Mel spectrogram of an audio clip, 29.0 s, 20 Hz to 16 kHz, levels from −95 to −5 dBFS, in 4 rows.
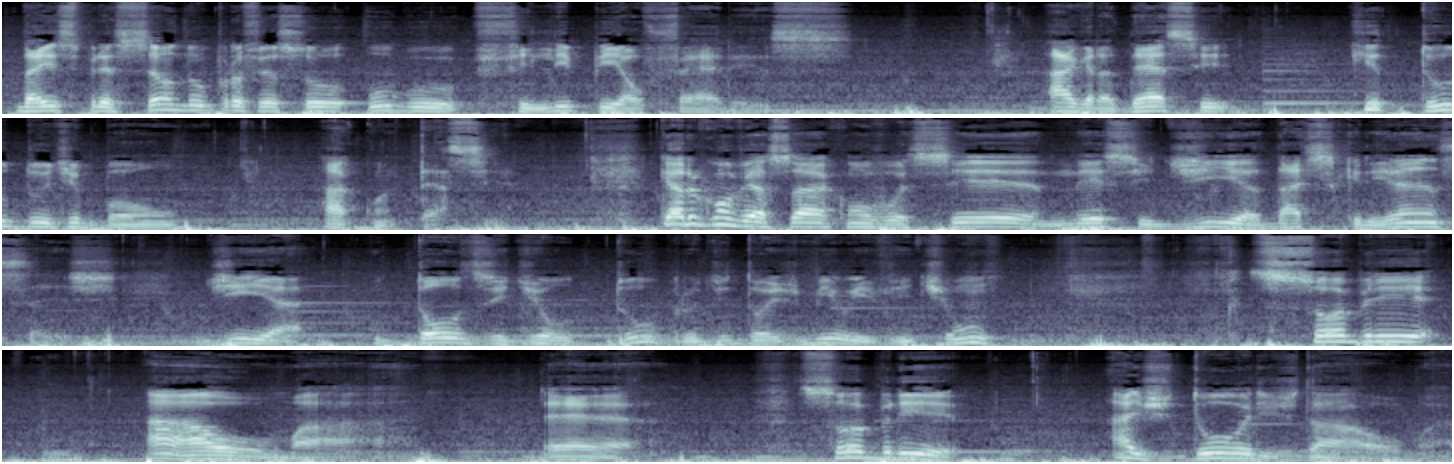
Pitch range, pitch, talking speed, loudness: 95-135 Hz, 110 Hz, 75 wpm, -23 LUFS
